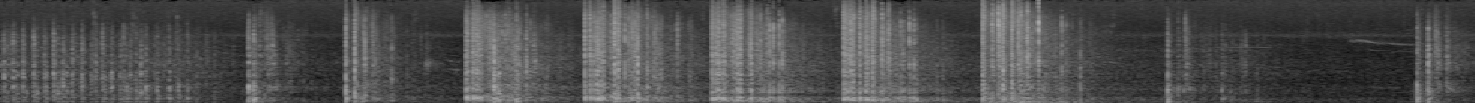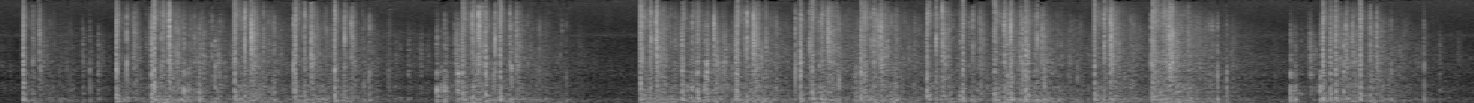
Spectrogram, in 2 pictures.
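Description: Aerial firework shells bursting. Separate booms come about a second apart, each trailing off, then a short lull near the middle, then a dense barrage of overlapping bursts.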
